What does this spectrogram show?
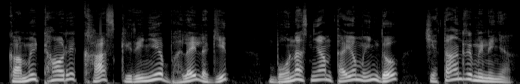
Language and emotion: Santali, happy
